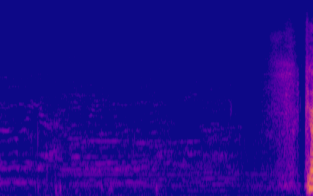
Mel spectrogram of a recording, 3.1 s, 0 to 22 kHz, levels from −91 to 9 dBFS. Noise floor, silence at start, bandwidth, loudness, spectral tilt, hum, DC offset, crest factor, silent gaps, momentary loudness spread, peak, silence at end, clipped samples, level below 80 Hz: -73 dBFS; 3.05 s; 19 kHz; -44 LUFS; -6.5 dB/octave; none; under 0.1%; 30 dB; none; 16 LU; -10 dBFS; 0 s; under 0.1%; -78 dBFS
